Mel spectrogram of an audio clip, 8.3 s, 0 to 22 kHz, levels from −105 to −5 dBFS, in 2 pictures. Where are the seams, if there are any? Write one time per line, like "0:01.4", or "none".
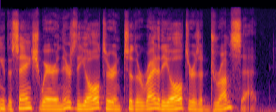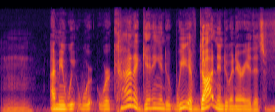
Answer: none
